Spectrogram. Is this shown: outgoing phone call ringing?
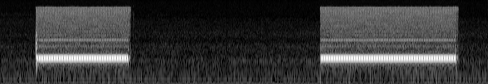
yes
